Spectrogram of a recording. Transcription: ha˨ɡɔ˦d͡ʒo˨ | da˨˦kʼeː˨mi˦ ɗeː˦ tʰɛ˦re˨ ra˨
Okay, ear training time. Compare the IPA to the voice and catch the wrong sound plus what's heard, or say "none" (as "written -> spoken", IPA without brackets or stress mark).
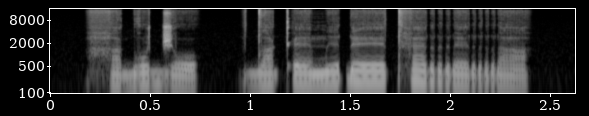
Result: ɔ˦ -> o˦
